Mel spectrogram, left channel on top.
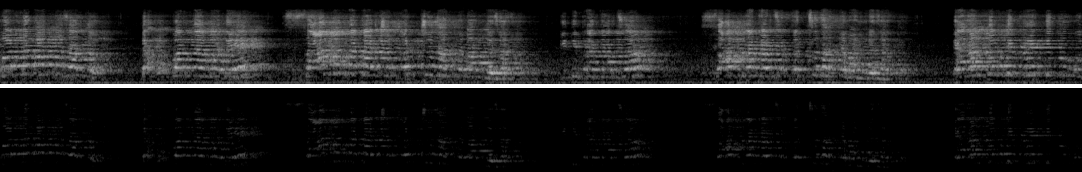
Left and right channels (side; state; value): right; quieter; 28.9 dB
